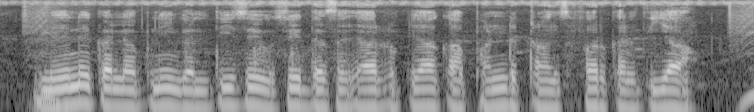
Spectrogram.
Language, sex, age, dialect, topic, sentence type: Hindi, male, 25-30, Kanauji Braj Bhasha, banking, statement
